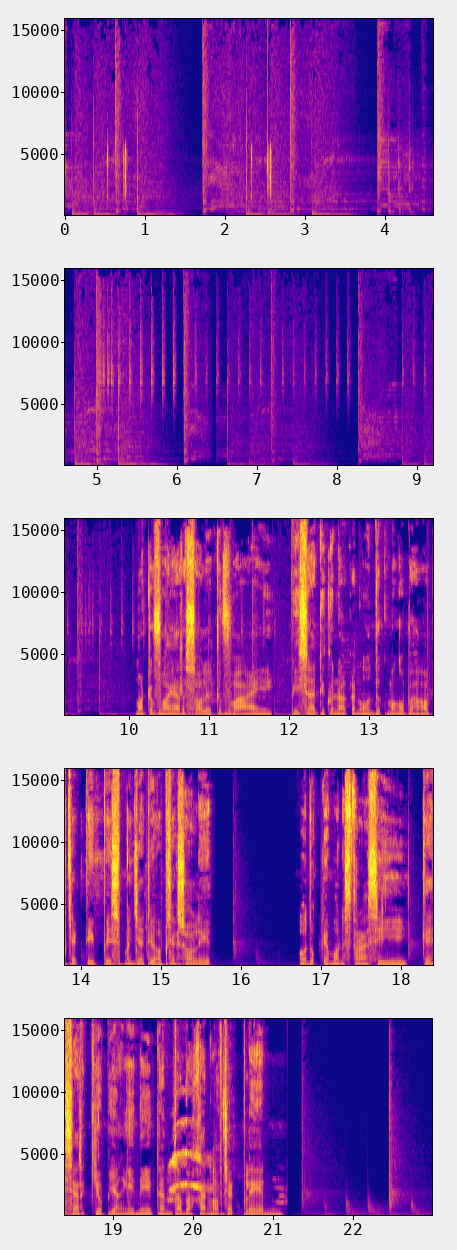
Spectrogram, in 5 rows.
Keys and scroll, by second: 21.4 g, 22.7 y.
